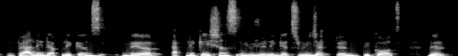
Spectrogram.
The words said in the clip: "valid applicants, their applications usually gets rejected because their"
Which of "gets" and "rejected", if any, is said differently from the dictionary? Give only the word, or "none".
none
